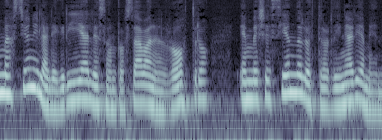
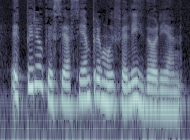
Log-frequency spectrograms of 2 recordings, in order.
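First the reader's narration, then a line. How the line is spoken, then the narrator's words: Plain. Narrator (Spanish): dijo Hallward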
